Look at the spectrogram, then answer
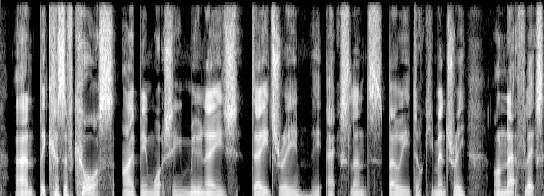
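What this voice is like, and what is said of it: Usual voice. Nothing is said of it.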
